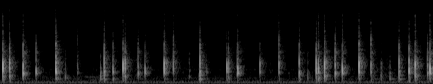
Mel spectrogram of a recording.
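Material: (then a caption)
Cardboard. Long dark nails tap the top edge of a closed Earl Grey tea box of thin printed cardboard, about 20 cm long and likely full of tea bags, resting on a wooden table. About 25 quick, dry, papery taps come in an irregular rhythm. Each has a mid-pitched hollow knock near 770 Hz that dies away almost instantly.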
